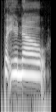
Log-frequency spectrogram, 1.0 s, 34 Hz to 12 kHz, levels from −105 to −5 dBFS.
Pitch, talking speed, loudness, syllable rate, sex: 245 Hz, 190 wpm, -12 LUFS, 3.9 syllables/s, female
